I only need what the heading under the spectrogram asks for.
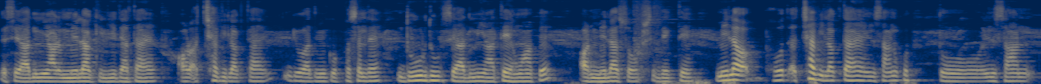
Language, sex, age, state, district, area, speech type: Urdu, male, 30-45, Bihar, Darbhanga, urban, spontaneous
